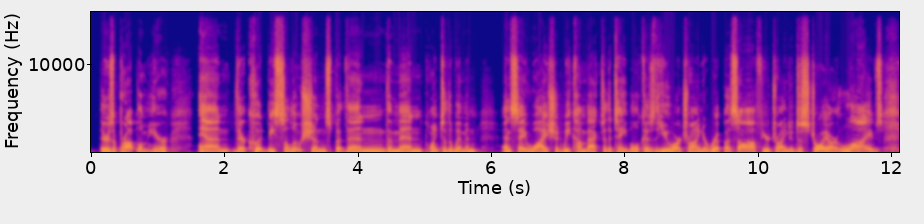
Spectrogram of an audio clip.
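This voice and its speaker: Speaking with an American accent, a man at a fairly high pitch and moderate pace makes very wide pitch swings, recorded very cleanly against a silent background with a dry, close sound and no echo. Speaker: relationship coach, former psychotherapist. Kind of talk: podcast interview.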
